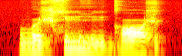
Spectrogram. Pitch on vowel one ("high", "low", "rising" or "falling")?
low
